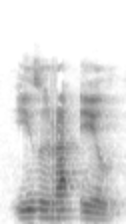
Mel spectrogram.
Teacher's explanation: a ênfase dela é na última sílaba, no el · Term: miluel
